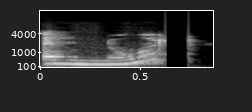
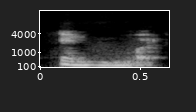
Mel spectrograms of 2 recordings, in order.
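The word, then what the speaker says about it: النور: So if I say the light, I say an-nur or in-nur.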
